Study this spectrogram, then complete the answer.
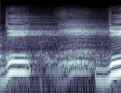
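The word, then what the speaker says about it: جيم: জিহ্বার মধ্যখান দিয়ে, এই যে জিহ্বার মধ্যখান জি। যদি এটা এটা এই জায়গাটা লাগান জি জি, তাহলে কি হবে? হ্যাঁ, লাগাতে হবে এই যে মধ্যখানটা। জি জিম।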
